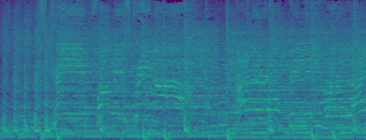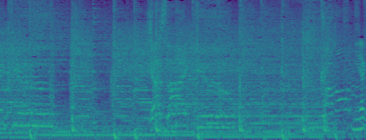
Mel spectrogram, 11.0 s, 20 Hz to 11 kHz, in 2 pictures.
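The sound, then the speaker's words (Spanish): A hard rock song, the second single of a German band's 19th album released in February 2022, plays loud and dense throughout, with heavy guitars, a steady driving bass and drums, and a strained, belting lead vocal riding on top. “precisamente tal y como se llama su segundo single que suena así.”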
